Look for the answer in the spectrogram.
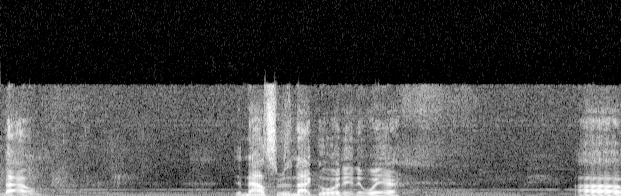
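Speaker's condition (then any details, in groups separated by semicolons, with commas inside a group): No condition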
